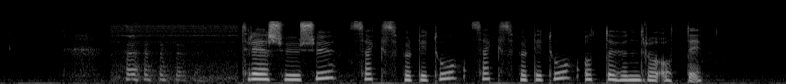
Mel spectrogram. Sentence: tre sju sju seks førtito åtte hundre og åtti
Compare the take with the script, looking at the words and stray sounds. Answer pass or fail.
fail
